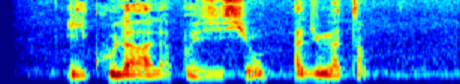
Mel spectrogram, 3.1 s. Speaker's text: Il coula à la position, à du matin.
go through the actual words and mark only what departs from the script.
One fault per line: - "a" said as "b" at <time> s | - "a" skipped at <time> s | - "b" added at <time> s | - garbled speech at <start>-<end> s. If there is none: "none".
none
